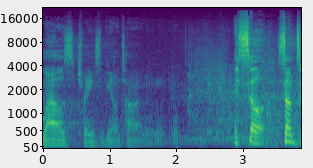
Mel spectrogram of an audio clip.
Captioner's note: laughter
